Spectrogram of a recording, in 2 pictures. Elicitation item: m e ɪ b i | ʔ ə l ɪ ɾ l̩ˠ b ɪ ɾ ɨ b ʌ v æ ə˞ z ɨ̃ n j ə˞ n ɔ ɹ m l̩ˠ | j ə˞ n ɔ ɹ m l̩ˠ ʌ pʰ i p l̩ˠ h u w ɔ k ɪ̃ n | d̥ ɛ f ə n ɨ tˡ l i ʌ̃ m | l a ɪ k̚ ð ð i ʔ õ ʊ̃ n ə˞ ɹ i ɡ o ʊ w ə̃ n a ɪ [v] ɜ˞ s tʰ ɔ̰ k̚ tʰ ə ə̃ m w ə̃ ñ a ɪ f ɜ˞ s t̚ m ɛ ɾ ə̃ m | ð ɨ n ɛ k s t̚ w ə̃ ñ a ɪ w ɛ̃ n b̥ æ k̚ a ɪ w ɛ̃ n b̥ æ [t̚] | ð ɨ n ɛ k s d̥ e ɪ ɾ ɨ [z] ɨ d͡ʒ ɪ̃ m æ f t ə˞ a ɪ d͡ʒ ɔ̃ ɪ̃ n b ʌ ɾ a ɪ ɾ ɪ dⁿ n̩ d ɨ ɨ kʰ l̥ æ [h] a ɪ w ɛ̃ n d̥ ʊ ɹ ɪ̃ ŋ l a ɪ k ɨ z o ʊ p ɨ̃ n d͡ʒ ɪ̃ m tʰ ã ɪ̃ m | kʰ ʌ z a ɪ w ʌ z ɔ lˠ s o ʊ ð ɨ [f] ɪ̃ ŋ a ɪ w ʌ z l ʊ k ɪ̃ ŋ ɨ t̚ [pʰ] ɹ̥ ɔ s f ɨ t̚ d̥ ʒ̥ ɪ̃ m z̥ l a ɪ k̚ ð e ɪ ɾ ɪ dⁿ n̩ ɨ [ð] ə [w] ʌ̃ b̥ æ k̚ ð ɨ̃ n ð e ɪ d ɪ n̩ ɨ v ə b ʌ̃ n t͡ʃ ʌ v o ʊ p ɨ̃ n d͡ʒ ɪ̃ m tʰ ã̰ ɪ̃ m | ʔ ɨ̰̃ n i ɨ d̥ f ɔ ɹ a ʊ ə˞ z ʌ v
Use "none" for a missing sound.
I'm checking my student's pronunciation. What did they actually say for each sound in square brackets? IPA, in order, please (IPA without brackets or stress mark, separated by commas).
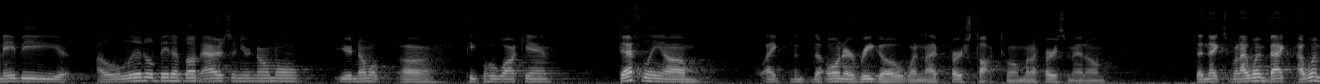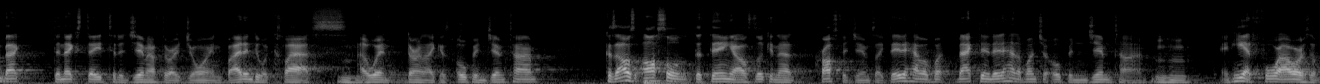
f, k̚, ð, s, θ, kʰ, v, b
